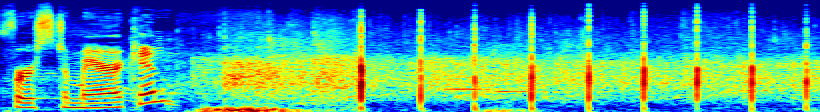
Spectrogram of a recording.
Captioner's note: applause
